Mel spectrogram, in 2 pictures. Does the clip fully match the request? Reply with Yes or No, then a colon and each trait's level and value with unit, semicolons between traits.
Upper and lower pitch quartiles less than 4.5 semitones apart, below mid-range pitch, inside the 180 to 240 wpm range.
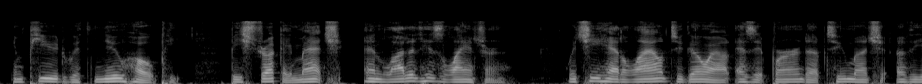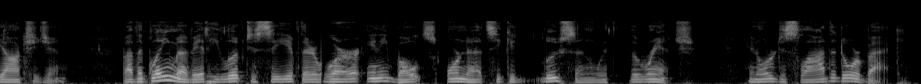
Yes: average, 3.1 semitones; low, 120 Hz; average, 185 wpm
